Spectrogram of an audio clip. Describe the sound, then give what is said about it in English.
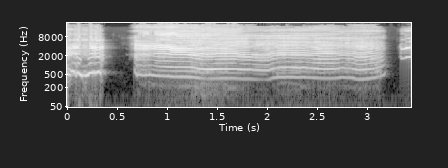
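A person imitates a baby crying: one long, sustained wailing cry at a fairly high pitch, loud and steady with a slight dip partway through, preceded by a brief vocal sound and followed by another. “can you give me the best... baby noise, baby crying noise.”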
